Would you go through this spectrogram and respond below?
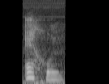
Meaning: third-person plural present indicative of έχω (écho): "they have"
- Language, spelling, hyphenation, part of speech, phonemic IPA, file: Greek, έχουν, έ‧χουν, verb, /ˈe.xun/, El-έχουν.ogg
